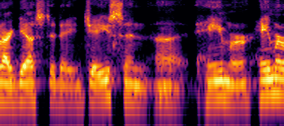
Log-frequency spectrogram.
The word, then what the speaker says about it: Hamer: uh excited about our guest Today Jason uh hamr HR right I pronounce that right Hammer y uh Jason hamr he is a u business owner kind of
